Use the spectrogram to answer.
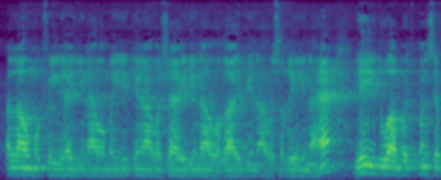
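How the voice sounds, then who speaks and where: A man's voice: medium pitch, slight background noise. A male preacher delivers a storytelling lecture in a big room with long, ringing reverb. He often poses a question and answers it himself. The sound is muffled and lo-fi. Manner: asks rhetorical questions and answers them himself; lively storyteller, rises sharply when telling jokes. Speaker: Islamic scholar and teacher. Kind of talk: Urdu religious lecture with anecdotes. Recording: echoey hall, dull lo-fi sound.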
